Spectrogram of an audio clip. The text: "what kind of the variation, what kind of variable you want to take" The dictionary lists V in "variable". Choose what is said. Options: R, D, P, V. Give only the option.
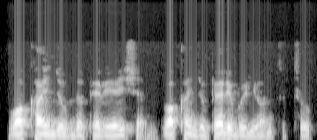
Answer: P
